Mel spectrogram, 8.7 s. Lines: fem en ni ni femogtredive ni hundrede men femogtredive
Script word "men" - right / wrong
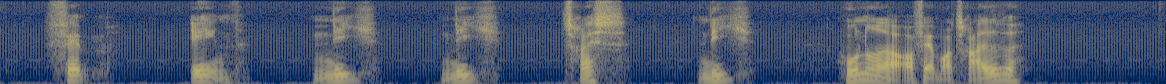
wrong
